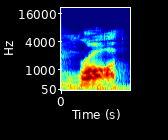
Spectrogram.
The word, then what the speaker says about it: Rauth: what that's what we always say so it's pronounced ray ray raw ray Roth all right perfect all right and you are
